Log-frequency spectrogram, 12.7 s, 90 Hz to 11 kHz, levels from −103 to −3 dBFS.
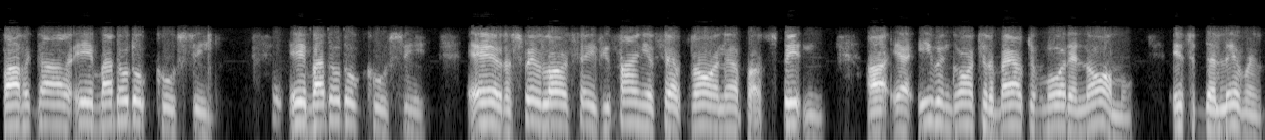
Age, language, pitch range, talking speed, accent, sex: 50-69, English, 140-165 Hz, 135 wpm, American, male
